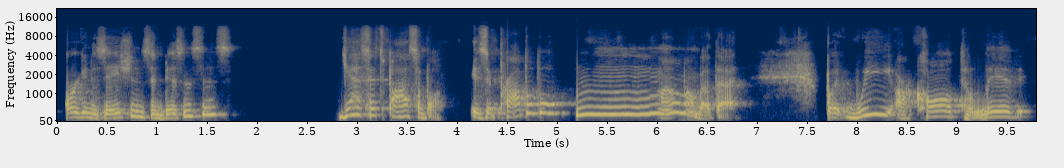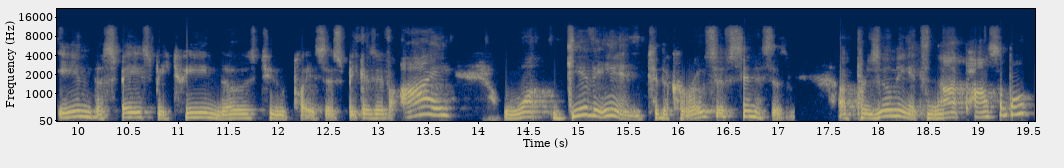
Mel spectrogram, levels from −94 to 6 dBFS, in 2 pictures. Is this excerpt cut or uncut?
cut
